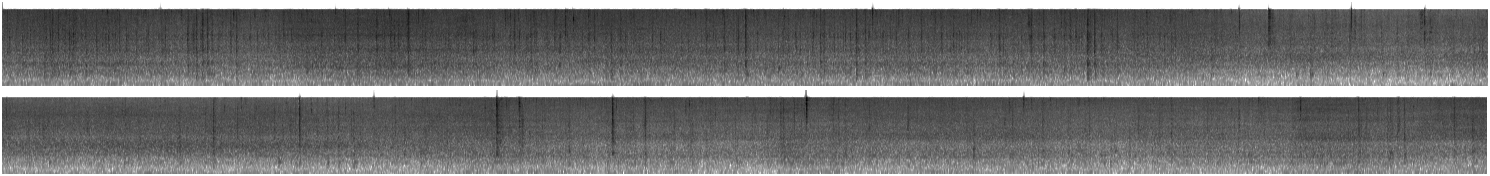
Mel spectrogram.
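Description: Steady pouring rain, an even hiss with a few light clicks scattered through it.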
